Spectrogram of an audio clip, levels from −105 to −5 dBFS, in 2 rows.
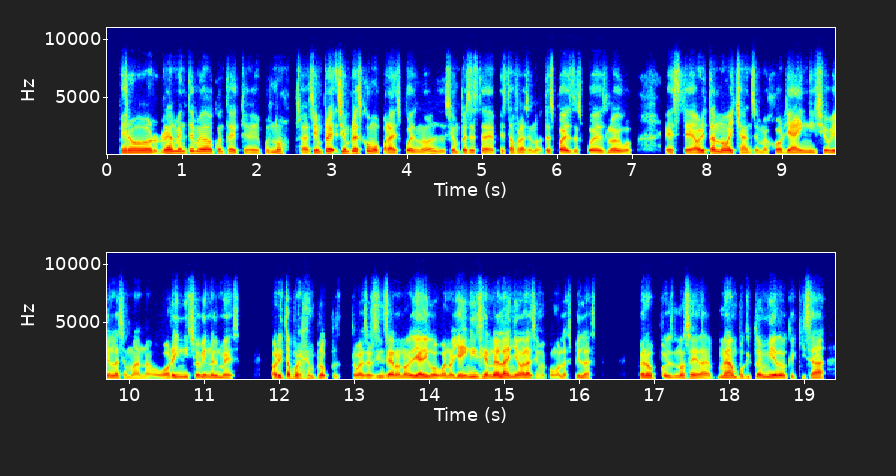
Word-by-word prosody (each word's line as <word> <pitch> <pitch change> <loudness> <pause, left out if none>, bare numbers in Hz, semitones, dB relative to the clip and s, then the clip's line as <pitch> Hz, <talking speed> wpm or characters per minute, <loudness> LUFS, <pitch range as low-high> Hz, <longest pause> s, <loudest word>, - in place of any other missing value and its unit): Pero 140 0 +2
realmente 175 +4 +2
me 175 - -1
he - - +5
dado 170 -1 +4
cuenta 165 +1 -4
de 145 - 0
que, 120 -1 -7
pues 125 +2 -10
no, 150 - 0
o 165 - -17
sea, 125 -1 -4
siempre 155 +6 +3
siempre 170 +2 +2
es 180 - -1
como 185 -2 +1
para 120 - +1
después, 120 +2 -2
¿no? 145 +5 -5
Siempre 145 +2 -2
es, 145 - -3
este, 135 -4 -3
esta 140 +2 -3
frase, 125 -2 -4
¿no? - - -10
"Después, 140 -1 +2
después, 140 +2 -2
luego, 135 -5 -1 0.4
este, 120 0 -3
ahorita 145 +6 +4
no 150 -3 +3
hay 145 - +4
chance, 125 -5 -6
mejor 110 +5 -3
ya 135 -2 +3
inicio 140 0 -4
bien 135 -1 +1
la 140 - +1
semana, 105 -4 -8
o 95 - -6
ahora 120 +5 +2
inicio 155 0 -2
bien 150 -1 0
el 140 - +1
mes". 115 -3 -4 0.4
Ahorita, 140 +4 +3
por 155 -2 +1
ejemplo, 140 +3 -2
pues, 105 - -19
te - - -6
voy 110 - +1
a - - -2
ser 115 -1 -3
sincero, 130 +7 +1
¿no? 130 +3 +1
ya 130 -2 +7
digo: 125 -1 +3
"Bueno, 145 -2 -2
ya 125 +2 +3
iniciando 155 +1 +2
el 155 - +7
año, 145 0 +3
ahora 125 -2 +4
sí 120 - -14
me 115 - -16
pongo 115 0 -8
las 110 - -8
pilas". 130 -4 -5 0.6
Pero, 135 0 +4
pues, 135 0 -2
no 145 +3 0
sé 160 0 0
da, 135 +3 -2
me 140 -1 0
da 135 - +6
un 145 - -2
poquito 160 +1 -5
de 155 - +2
miedo 150 -2 +4
que, 125 -3 -11
quizá, 130 +4 -2
140 Hz, 250 wpm, -22 LUFS, 125-150 Hz, 0.6 s, ya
